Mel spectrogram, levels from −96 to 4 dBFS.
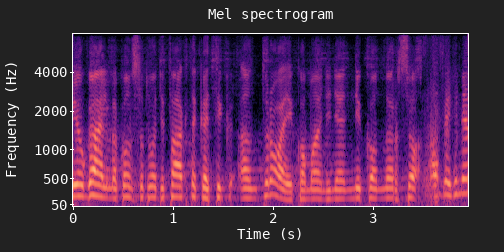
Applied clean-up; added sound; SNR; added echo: neural separator model SepFormer DNS4.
